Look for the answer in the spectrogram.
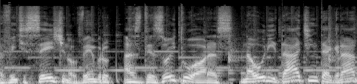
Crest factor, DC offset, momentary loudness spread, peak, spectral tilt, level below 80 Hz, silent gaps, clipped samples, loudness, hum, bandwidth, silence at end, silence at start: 10 dB; 1%; 3 LU; 0 dBFS; -5.5 dB/octave; -24 dBFS; none; under 0.1%; -10 LUFS; none; 17.5 kHz; 0 s; 0 s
